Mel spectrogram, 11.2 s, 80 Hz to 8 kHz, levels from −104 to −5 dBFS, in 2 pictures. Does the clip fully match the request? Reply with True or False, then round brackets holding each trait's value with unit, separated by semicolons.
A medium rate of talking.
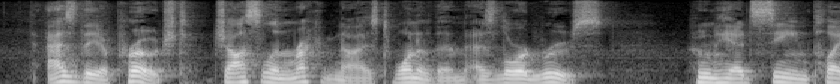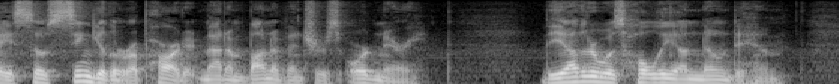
True (165 wpm)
